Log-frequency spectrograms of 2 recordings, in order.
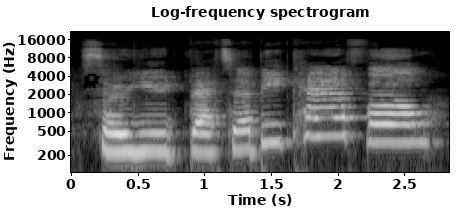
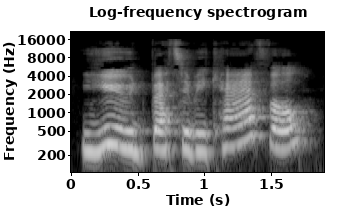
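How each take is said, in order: First: Higher, drawn-out gloating threat; cackled warning. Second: Put-on plain warning old wife; stern warning. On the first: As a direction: crow the warning like a cackling villainess. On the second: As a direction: warn him steadily. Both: A narrator's reading. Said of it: "cackled Missus Twit".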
